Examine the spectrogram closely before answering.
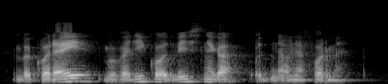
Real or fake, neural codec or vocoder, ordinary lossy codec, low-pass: real; none; none; 7.2 kHz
